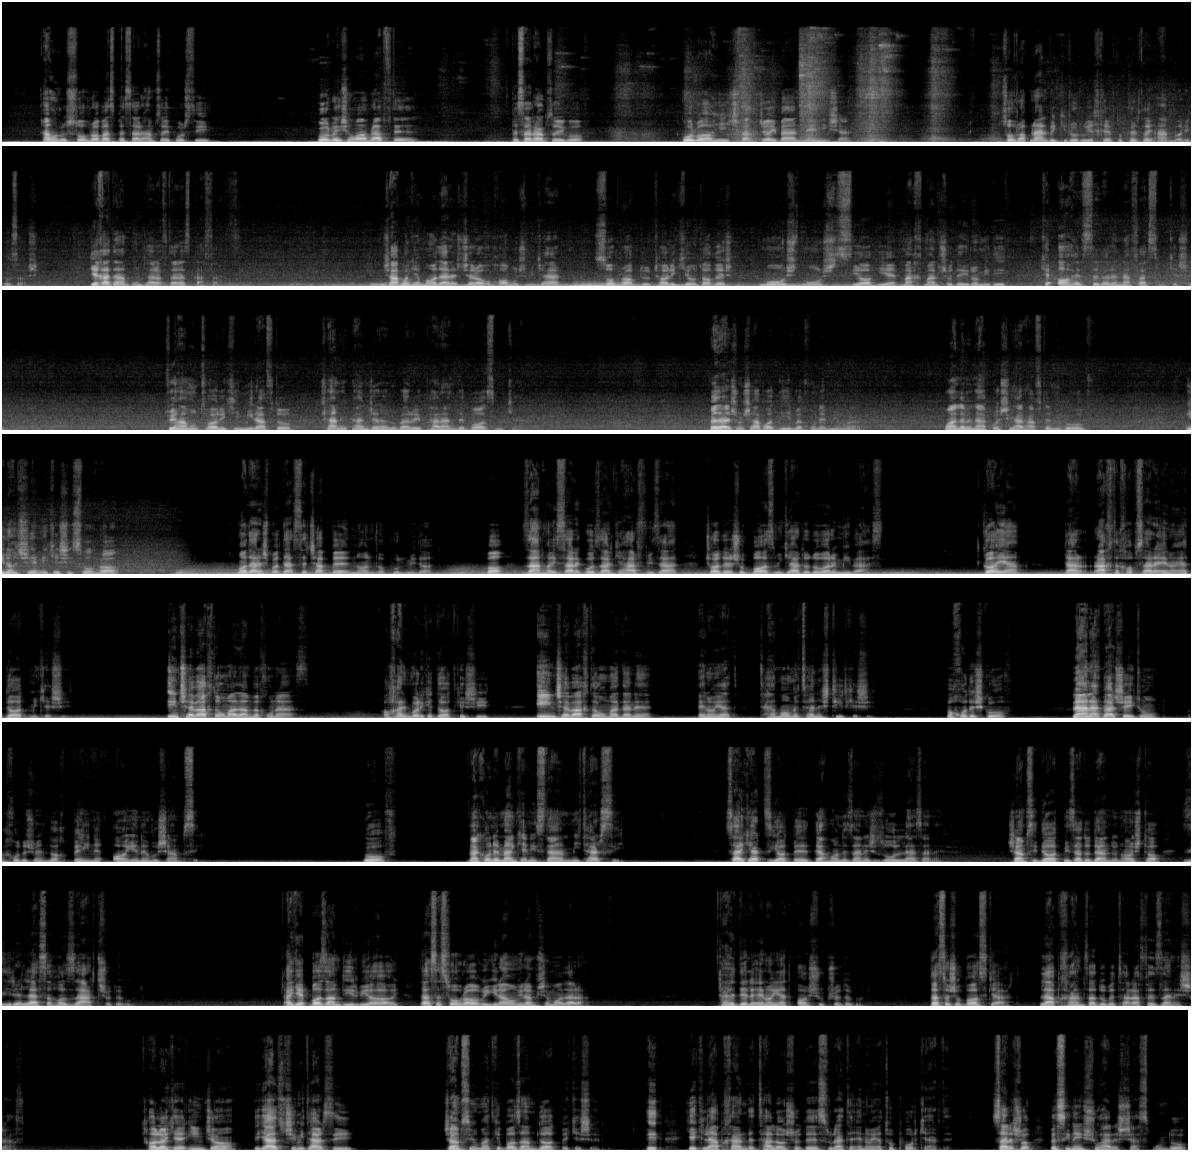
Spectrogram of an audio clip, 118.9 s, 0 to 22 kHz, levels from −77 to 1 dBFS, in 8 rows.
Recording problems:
rain or running water; noticeable; throughout; 10 dB below the speech

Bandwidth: 18 kHz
